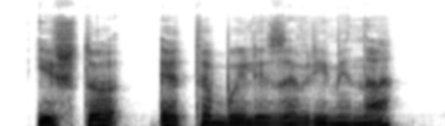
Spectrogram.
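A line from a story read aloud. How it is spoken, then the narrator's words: Gentle question. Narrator (Russian): ласково спросил Тесхамен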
